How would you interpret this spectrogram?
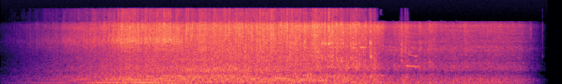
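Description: Heavy tracked military vehicles, Russian tanks and armoured personnel carriers massing at the Ukrainian border, rumble and clatter past, a deep engine roar with grinding, rattling metal building over a couple of seconds, holding loud, then easing slightly before cutting off.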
